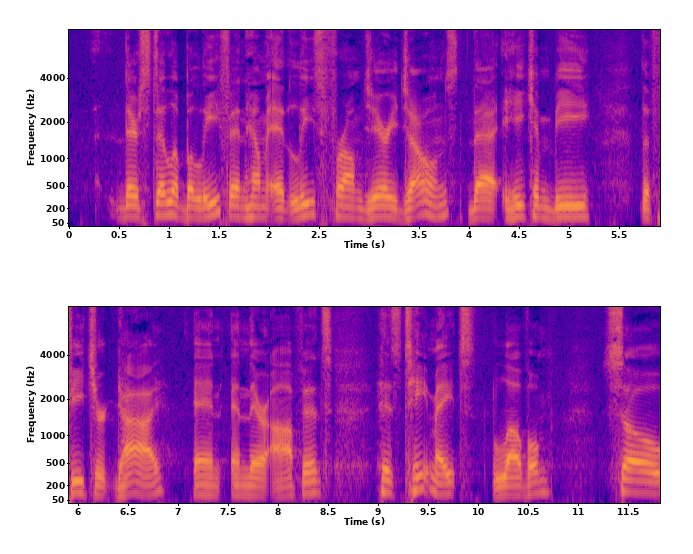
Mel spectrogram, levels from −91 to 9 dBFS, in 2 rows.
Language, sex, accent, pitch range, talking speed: English, male, American, 100-115 Hz, 135 wpm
